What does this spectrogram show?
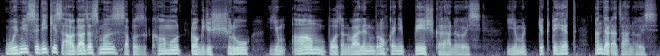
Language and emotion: Kashmiri, neutral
